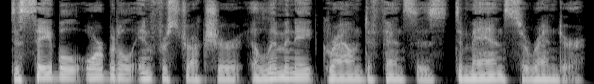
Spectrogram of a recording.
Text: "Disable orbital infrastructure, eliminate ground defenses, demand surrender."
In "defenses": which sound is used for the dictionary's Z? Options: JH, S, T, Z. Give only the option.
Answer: Z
